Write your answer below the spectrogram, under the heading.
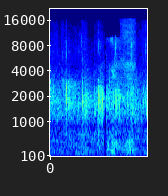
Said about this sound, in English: Wonderful worship. Let's give our Lord our applause.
